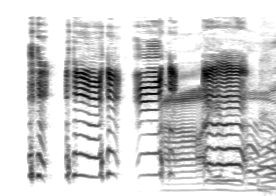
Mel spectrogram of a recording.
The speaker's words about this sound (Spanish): Están llorando, hombre. Está silencia la ciudad.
